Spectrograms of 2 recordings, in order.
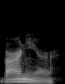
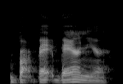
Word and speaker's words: Barnier: Unlike Macron, I thought it was pronounced Barnier. Barer.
